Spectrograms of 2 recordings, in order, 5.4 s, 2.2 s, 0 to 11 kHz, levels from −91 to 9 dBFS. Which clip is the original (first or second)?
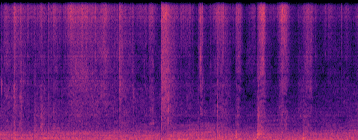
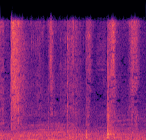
second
